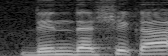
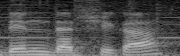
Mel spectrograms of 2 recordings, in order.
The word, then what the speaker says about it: दिनदर्शिका: है आकाशवाणी दिन दर्शिका दिनदर्शिका अर्थात कैलेंडर जिसका उच्चारण हम करते हैं दिन दर्शिका इसका शुद्ध उच्चारण है दिनदर्शिका और गणपति महोत्सव जो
